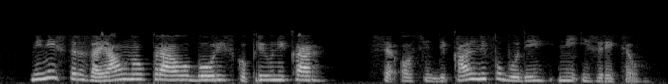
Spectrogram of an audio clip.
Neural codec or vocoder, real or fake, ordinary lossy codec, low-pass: none; real; AAC, 16 kbps; 7.2 kHz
